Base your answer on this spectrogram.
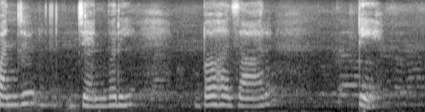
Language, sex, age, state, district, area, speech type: Sindhi, female, 18-30, Delhi, South Delhi, urban, spontaneous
